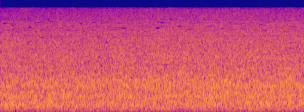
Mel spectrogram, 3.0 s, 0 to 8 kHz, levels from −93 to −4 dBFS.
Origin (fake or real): real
